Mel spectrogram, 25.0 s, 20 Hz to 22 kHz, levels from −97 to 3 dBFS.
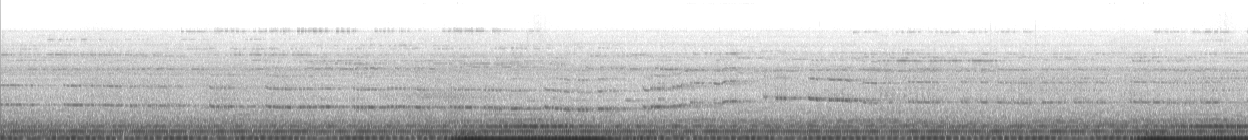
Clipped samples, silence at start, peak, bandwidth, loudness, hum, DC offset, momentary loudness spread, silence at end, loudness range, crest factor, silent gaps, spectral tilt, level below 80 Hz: under 0.1%; 0 s; -14 dBFS; 5.6 kHz; -30 LUFS; none; under 0.1%; 10 LU; 0 s; 8 LU; 14 dB; none; -8.5 dB/octave; -28 dBFS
